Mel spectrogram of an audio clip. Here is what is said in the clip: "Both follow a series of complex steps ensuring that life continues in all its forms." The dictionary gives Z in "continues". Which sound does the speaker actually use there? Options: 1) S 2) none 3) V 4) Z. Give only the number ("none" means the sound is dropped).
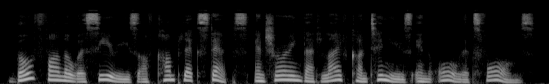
4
